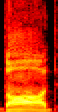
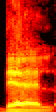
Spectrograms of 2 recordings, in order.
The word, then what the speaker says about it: ض: would be no problem, as long as it sounds like dad and not dal or dha or za.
